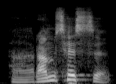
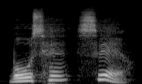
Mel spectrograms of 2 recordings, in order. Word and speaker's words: 람세스: 근데 이게 원래는 람세스, 우리는 발음을 그렇게 하는데 원래 이집트어로 좀 하면 라모세스예요.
